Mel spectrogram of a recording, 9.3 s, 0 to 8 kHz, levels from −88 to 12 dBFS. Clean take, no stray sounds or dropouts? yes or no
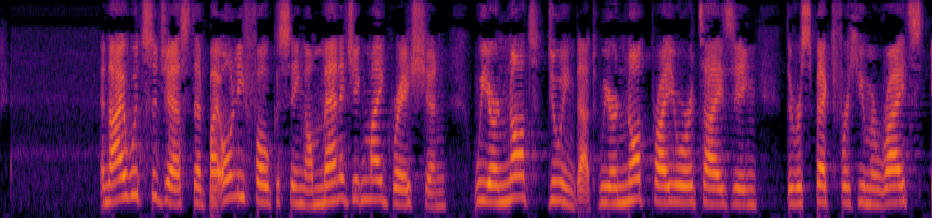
yes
